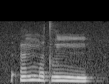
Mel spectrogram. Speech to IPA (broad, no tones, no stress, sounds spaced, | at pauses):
ʔ ə̃ ŋ͡m ʊ t l ĩː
